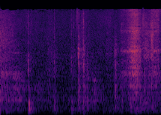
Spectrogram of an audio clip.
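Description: Hands handling a giant plastic surprise egg: soft rubbing of hands on plastic, with a sharp click about half a second in and a few fainter ticks.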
